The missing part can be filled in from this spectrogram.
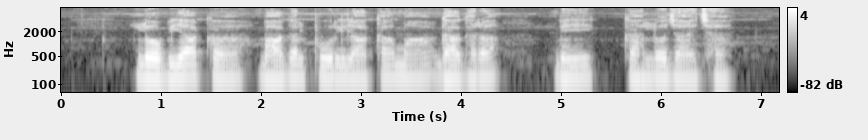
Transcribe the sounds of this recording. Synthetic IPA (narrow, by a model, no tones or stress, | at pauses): loːbijakebʱaːɡəlpuɾɪlaːkameɡʱaːɡɾa | bʱi | kəɦlod͡ʒaːɛt͡ʃʰɛ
